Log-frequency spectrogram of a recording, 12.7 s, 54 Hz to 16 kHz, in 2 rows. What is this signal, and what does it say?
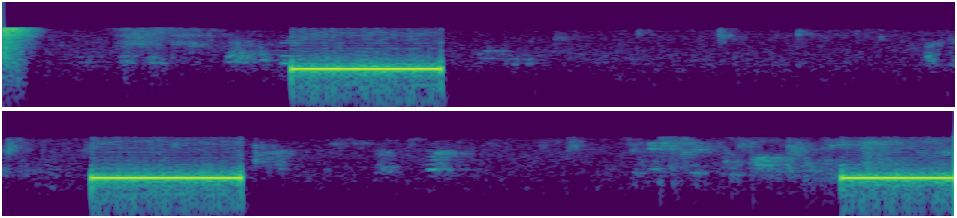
Ringback tone (Europe, 425 Hz), with speech.
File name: out- -2043- - - .30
